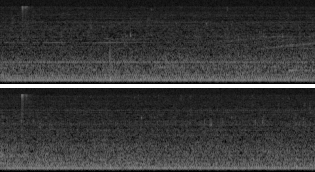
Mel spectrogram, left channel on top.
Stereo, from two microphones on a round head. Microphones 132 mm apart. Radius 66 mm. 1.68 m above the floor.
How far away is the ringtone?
About 7 m.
